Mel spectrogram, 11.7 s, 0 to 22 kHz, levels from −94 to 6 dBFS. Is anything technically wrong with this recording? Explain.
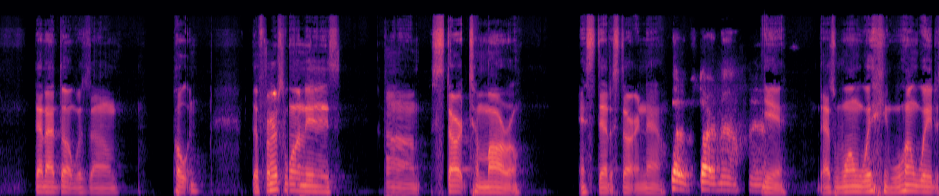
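Yes, there are two network-related problems in this speech clip.

From 3.27 to 4.96 s there's repeated packet loss, giving that robotic sound. Over a dozen short holes hit the stream, none longer than about 20 ms, adding up to about 180 ms of missing audio. The receiver papers over each one by extending the last bit of sound, and about 15% of that stretch ends up as patched filler. With the holes coming this close together the speech turns choppy, with small pieces dropped out.

Then, from 6.76 to 6.80 s, there's a single short concealed packet loss, where about 20 ms of audio never arrived in time. The decoder bridges that gap by continuing the preceding sound, carrying the pitch forward if it was voiced or filling with shaped noise if it wasn't, then fades back into the real signal. You hear it as a quick smear or tiny wobble, and a brief consonant at that spot could go missing.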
